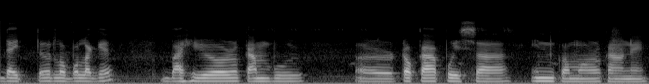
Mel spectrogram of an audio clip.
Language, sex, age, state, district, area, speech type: Assamese, female, 60+, Assam, Nagaon, rural, spontaneous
